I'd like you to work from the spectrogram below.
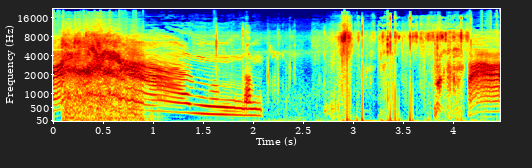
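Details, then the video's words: Cats fighting: a loud, strained yowl falls away in pitch over two seconds, followed by scuffling, thumps and rustling, then another harsh cry begins. "Experience a cat fight from a cat's perspective."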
